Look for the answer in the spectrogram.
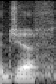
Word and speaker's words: GIF: The creator of the GIF says it's GIF, like the GIF peanut butter.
